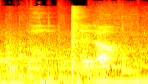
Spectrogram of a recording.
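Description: Background music, with a sudden joint crack about halfway through as a chiropractor's side-posture spinal adjustment releases, followed by a short laugh.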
